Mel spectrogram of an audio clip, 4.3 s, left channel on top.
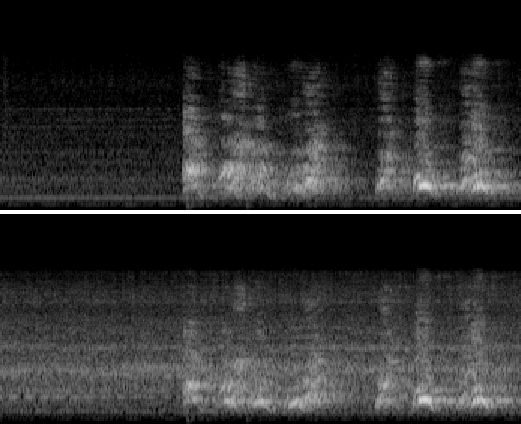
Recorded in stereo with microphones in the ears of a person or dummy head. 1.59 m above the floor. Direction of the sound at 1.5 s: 10° left (ahead or behind).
